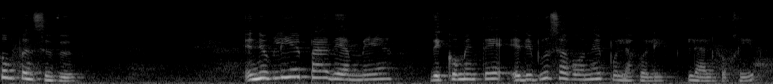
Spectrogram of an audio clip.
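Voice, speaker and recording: A woman's high, dark and mellow voice in a non-native accent, very slow, with very wide pitch swings and long, frequent pauses. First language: not French (speaking French). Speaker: wellbeing coach. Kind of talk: motivational talk. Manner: halting.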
